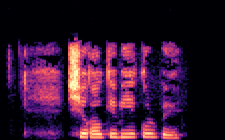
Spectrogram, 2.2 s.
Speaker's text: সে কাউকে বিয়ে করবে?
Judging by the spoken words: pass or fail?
pass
